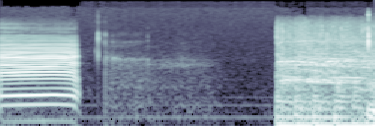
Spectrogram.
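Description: A cow moos in a video game, two long, loud, tonal calls separated by a quiet pause.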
